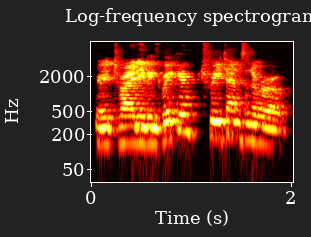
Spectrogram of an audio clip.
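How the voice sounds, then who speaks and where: A man whose first language is Dutch gently walks children through a hands-on activity over a video call. He is friendly and often repeats words while he finds them. His voice sounds roomy and echoey. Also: mid-range voice, fast. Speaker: workshop instructor. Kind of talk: teaching children on a livestream. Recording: roomy echo.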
